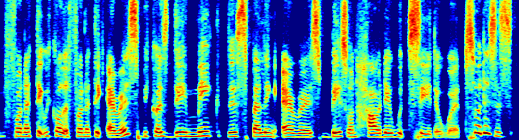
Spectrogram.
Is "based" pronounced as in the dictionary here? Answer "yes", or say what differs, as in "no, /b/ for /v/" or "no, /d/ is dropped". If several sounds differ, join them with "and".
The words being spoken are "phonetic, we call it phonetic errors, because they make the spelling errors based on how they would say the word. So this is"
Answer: yes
